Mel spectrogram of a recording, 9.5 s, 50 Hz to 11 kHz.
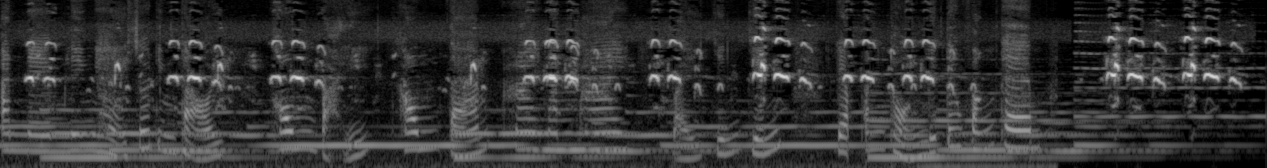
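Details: Common greenshank giving clear, ringing high notes in quick runs of two to four, repeated irregularly over a steady low humming drone; recorded in August 2022.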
